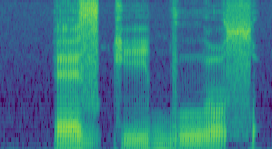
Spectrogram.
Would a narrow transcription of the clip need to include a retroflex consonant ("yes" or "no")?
no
